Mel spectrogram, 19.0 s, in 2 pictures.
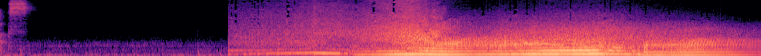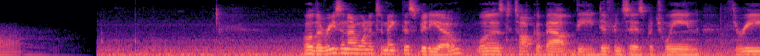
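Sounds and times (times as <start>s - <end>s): car engine running: 2.9s - 9.7s.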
